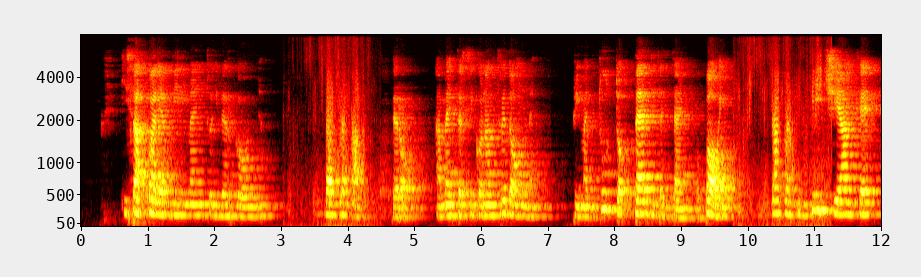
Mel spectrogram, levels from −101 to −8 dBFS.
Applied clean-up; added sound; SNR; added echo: neural separator model SepFormer DNS4.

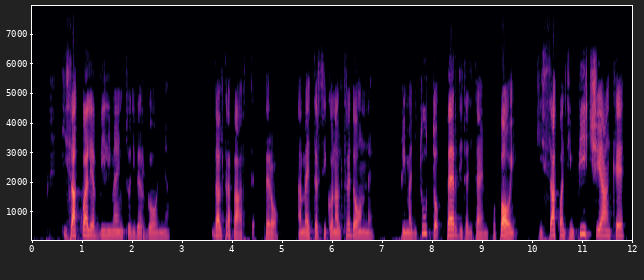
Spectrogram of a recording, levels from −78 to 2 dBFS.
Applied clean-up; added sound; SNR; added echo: none; none; none; none.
